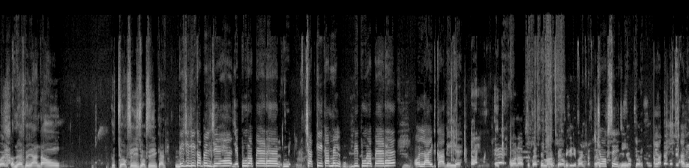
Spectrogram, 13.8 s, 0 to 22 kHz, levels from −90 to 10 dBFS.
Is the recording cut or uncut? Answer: cut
